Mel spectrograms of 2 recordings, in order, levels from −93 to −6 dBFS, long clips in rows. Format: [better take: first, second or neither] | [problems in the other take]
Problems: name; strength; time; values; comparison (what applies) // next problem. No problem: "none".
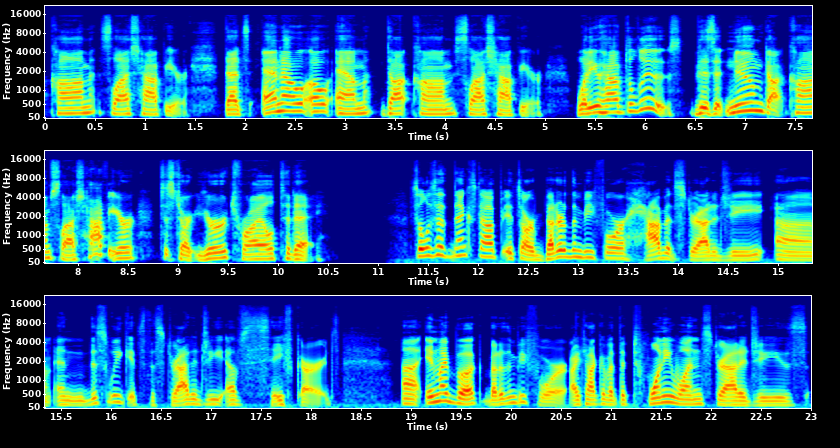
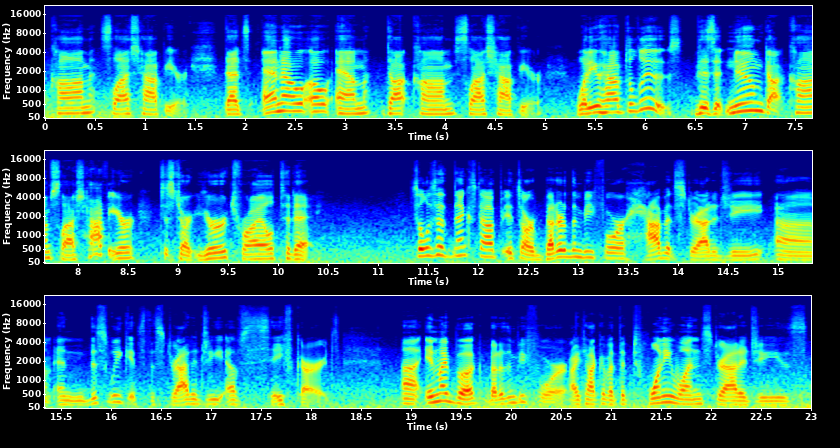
first | wind noise on the microphone; occasional gusts; 25 dB below the speech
